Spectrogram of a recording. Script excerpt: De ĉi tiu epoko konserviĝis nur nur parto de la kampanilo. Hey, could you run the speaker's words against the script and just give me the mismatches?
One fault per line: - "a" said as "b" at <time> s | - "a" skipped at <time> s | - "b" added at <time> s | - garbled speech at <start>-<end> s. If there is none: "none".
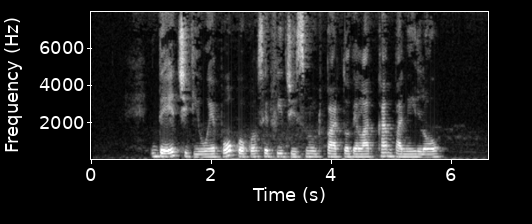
- "nur" skipped at 3.8 s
